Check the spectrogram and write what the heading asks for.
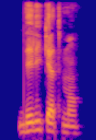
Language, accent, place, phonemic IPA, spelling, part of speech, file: French, France, Lyon, /de.li.kat.mɑ̃/, délicatement, adverb, LL-Q150 (fra)-délicatement.wav
- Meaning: delicately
